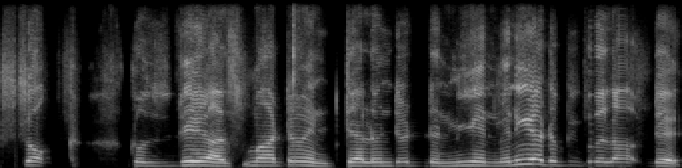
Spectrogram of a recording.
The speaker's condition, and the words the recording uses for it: Cerebral palsy. It can affect you physically or mentally, but I'm not mentally affected, only the physical, the walking and the speech and the coordination part.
